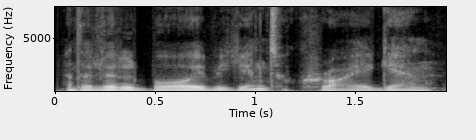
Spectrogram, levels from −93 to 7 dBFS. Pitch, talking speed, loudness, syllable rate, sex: 90 Hz, 245 wpm, -16 LUFS, 6.0 syllables/s, male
